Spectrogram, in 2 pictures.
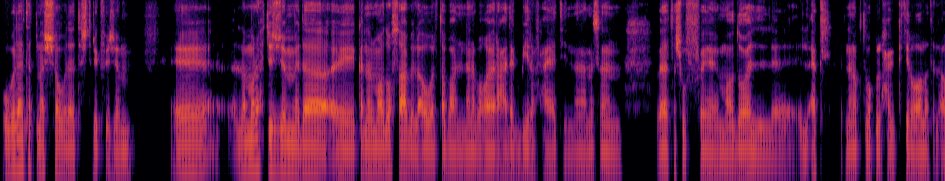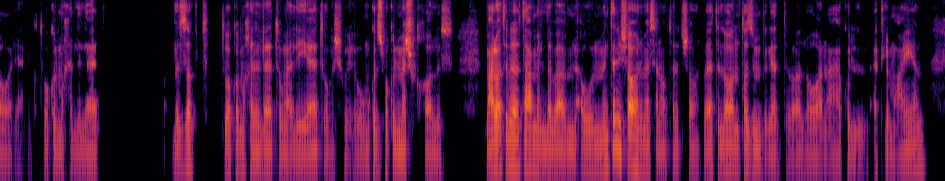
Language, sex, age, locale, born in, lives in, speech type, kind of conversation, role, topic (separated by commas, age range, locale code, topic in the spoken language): Arabic, male, 20-24, ar-EG, Egypt, Egypt, conversation, podcast, guest, إيه العادات الصغيرة اللي غيّرت صحتك للأحسن؟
